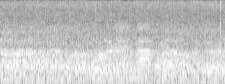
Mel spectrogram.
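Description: Devotional shabad singing (kirtan) over a public-address system, with a steady low hum underneath.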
